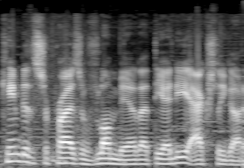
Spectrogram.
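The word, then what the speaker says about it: Vlambeer: Released in 2011 by developer Vlair, and yes, that's how you pronounce it. It's Dutch, Sirius Sam the Random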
